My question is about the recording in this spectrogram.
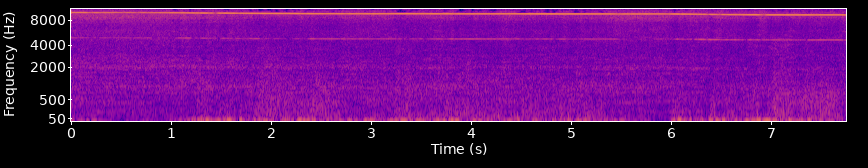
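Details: SWIWIN SW220B micro jet turbine on test stand, second run after adjustments; steady even rush with high constant whistle, no surging, idling near 38,000 rpm with about 2.5–2.6 lb idle thrust; normal healthy idle.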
